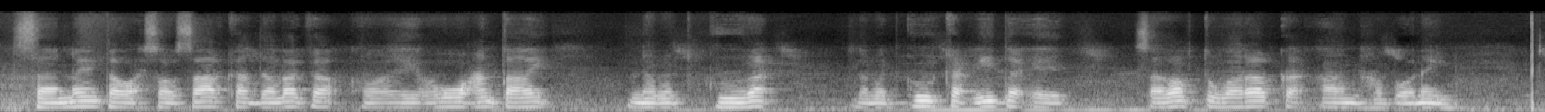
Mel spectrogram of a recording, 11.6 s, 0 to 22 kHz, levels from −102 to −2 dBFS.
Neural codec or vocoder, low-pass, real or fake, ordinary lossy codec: codec, 32 kHz, 1.9 kbps, SNAC; 14.4 kHz; fake; none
